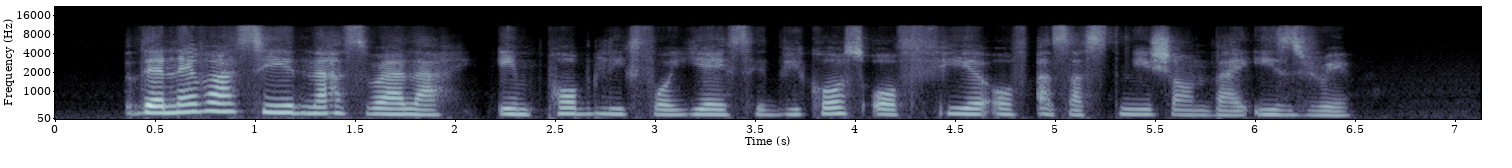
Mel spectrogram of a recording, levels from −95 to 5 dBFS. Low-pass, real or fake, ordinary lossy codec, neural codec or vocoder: 10.8 kHz; fake; none; codec, 16 kHz in and 24 kHz out, 0.6 kbps, FocalCodec, streaming, 2048 codes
